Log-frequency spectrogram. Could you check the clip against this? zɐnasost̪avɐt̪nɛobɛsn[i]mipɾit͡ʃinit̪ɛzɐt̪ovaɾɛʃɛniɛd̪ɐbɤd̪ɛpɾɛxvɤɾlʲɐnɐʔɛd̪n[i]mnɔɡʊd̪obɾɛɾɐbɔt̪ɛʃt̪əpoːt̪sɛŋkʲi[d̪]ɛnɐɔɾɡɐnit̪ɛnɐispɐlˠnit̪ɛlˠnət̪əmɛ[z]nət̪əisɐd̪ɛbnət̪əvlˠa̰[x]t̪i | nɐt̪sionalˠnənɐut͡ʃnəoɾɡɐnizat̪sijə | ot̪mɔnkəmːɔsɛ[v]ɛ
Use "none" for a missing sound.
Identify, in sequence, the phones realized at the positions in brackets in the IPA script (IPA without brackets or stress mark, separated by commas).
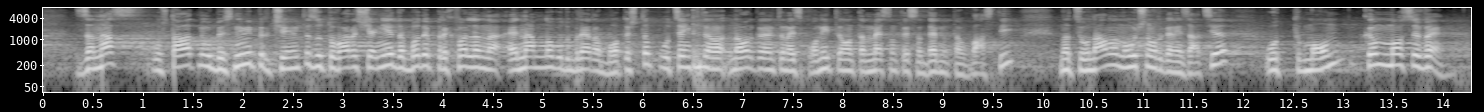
i, a, t̪, s, s, v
